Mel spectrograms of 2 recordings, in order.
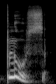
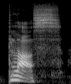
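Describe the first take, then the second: First: It is pronounced with Italian, Latin-style sounds. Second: It is pronounced with English-style sounds. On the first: The speaker calls it right. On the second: The speaker calls it wrong.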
